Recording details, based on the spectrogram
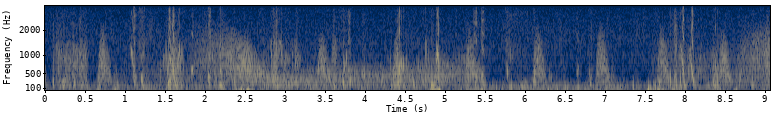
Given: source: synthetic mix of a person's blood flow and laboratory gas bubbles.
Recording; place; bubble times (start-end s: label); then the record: Doppler ultrasound of blood flow; subclavian vein
0.08-0.55 s: bubbles
1.06-1.29 s: bubbles
1.39-1.77 s: bubbles
1.81-1.88 s: bubbles
1.94-2.28 s: bubbles
2.35-2.48 s: bubbles
2.70-3.23 s: bubbles
3.25-3.31 s: bubbles
3.58-3.86 s: bubbles
3.96-4.04 s: bubbles
4.26-4.96 s: bubbles
5.25-5.53 s: bubbles
5.75-6.05 s: bubbles
6.08-6.17 s: bubbles
6.64-6.69 s: bubbles
6.78-6.87 s: bubbles
7.64-7.73 s: bubbles
7.78-8.20 s: bubbles
8.26-8.46 s: bubbles
8.66-8.76 s: bubbles
8.81-8.89 s: bubbles
8.96-9.07 s: bubbles
From the record:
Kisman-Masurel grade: 242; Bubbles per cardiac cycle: several, 3 to 8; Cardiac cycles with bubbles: 100%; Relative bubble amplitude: moderate (0.250 to 0.450); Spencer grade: 3 (all of the cardiac periods contain showers or single bubble signals, but not dominating or overriding the cardiac motion signals); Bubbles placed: anywhere in the cardiac cycle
